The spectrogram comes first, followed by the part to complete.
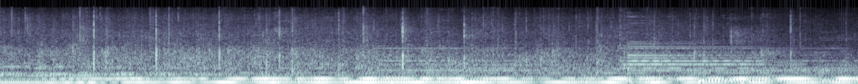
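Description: Clapping hands from a congregation over a sustained keyboard chord, with acoustic guitar coming back in about three seconds in.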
